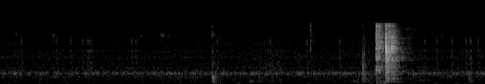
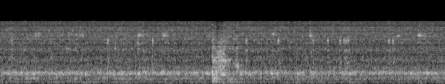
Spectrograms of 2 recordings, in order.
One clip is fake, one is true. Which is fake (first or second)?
second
